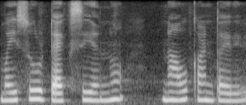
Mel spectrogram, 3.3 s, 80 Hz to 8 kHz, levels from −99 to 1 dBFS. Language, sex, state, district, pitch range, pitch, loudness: Kannada, female, Karnataka, Mysore, 215-235 Hz, 225 Hz, -17 LUFS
